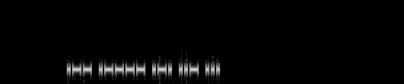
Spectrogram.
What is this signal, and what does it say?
Morse code, heard as a keyed tone, about 45 wpm, 700 Hz. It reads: W1RUS
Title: USA Call Signs - 5 Characters - Repeated 2x - 45wpm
